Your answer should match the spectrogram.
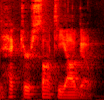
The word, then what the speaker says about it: Santiago: The Tigers are a very interesting play today because they're facing Hector Santiago. Yes, I did not mispronounce that.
